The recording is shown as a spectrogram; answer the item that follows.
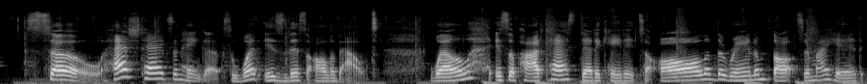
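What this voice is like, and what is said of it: Southern American accent. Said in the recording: “Atlanta, GA will always be home and is the source of my Southern accent that will inevitably make an appearance”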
